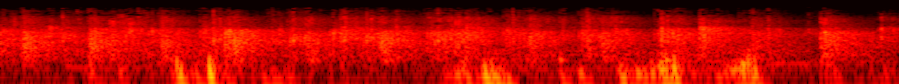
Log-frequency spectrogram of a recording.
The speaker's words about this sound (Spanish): Así un poco desganados, ¿verdad? El aplauso.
